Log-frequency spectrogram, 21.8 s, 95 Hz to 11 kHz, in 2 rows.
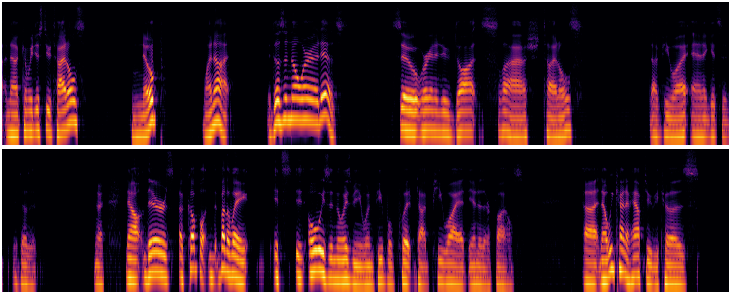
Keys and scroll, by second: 0.0-0.6 typing, 0.5 ctrl+[, 1.1 Return, 7.4-9.1 typing, 9.1 Tab, 9.6 Return, 13.0-13.8 typing, 14.1 ctrl+c, 16.6-20.6 typing.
